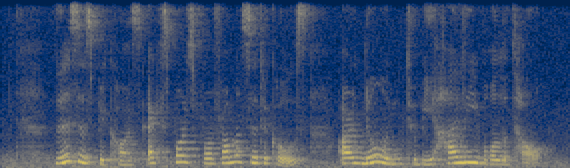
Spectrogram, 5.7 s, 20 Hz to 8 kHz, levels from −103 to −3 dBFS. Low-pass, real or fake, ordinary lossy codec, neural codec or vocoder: none; real; none; none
